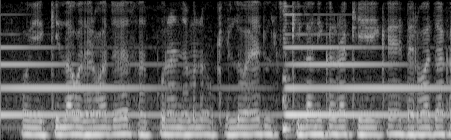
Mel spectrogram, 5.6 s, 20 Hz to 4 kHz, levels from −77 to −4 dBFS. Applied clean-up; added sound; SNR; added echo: none; Acoustic guitar; 3 dB; none.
